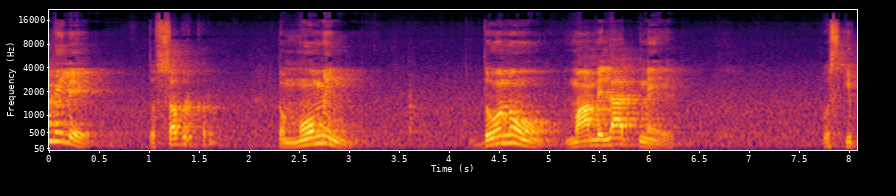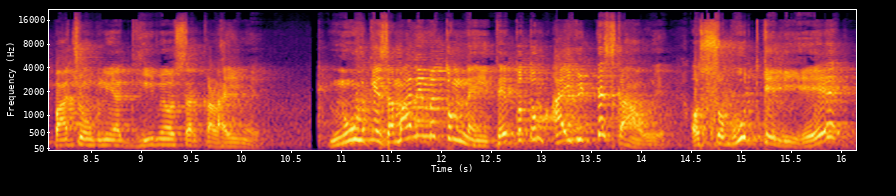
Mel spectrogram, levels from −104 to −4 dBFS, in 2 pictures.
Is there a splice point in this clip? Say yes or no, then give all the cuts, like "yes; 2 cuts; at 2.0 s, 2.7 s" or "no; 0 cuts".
yes; 1 cut; at 10.7 s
